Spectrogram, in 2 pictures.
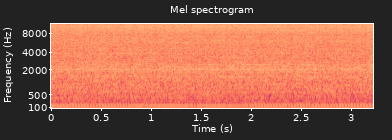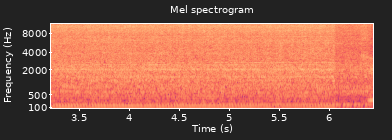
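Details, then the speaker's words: Mercury Sable first start after fuel pump replacement (old pump drew high current, low fuel pressure, intermittent no start); pump heard priming on key cycle, then engine fires and settles into smooth, steady idle without stumbles. "listen close here that fuel pump kick on all right started"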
